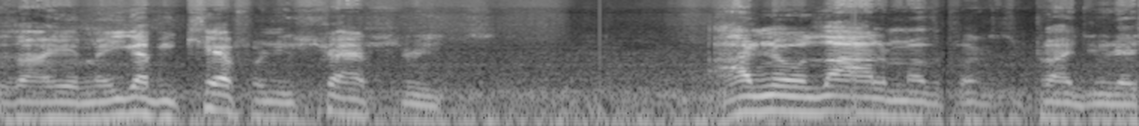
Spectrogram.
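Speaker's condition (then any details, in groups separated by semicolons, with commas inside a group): Slurred speech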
